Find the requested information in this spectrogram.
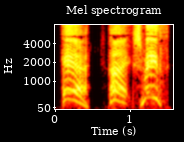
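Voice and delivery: high, indignant shouts; outraged young man yelling after someone; calling loudly. A narrator's reading. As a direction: hail him urgently from behind. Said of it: "who called loudly".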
